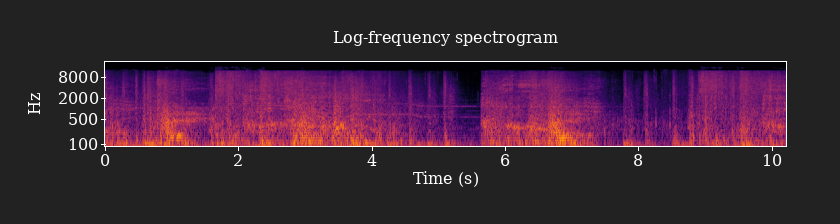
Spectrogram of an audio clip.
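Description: A large creature screeches and roars.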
